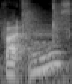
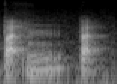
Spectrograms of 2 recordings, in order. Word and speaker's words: buttons: I know on the podcast I always pronounce the T's buttons, because I feel like normally when I say buttons, I say buttons. I was always raised to say buttons, like it sounds like B-O apostrophe N-S, buttons, and like mittens.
